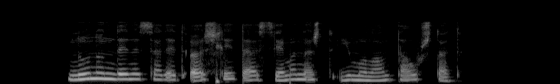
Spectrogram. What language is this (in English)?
Mari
